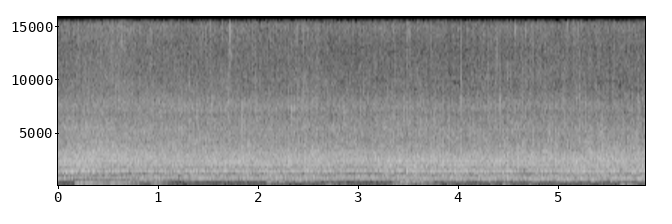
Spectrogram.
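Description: Boneless chicken cubes in masala sizzling steadily in a nonstick frying pan while a spatula stirs them. The hiss is the water the chicken let out cooking off as the chicken is fried dry (bhuna).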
